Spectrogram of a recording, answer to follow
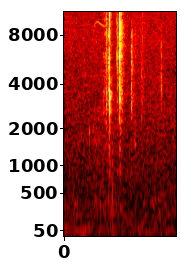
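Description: A few sharp plastic clicks about a second in as small hands fiddle with the lid of a hard black plastic container.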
